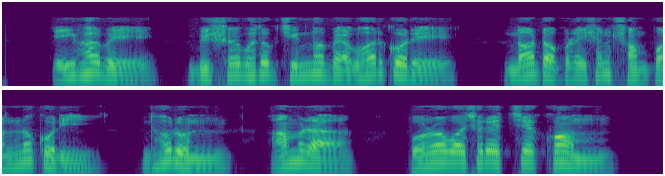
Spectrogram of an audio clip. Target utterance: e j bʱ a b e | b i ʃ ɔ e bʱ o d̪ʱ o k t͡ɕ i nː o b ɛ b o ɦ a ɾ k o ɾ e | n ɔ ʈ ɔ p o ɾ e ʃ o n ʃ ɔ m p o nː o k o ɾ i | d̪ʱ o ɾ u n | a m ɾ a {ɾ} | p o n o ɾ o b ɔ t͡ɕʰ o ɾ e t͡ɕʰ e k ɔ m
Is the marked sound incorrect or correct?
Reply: incorrect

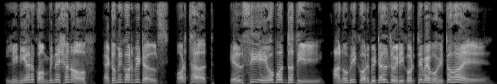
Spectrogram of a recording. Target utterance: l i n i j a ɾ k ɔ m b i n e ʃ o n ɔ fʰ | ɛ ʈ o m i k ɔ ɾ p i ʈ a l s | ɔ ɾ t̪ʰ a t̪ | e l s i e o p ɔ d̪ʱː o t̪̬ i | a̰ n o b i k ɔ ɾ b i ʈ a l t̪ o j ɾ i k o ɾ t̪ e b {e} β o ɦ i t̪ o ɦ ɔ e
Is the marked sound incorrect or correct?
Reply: incorrect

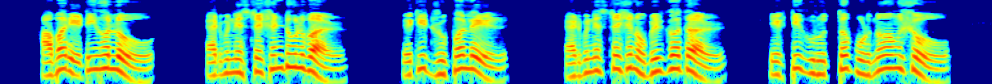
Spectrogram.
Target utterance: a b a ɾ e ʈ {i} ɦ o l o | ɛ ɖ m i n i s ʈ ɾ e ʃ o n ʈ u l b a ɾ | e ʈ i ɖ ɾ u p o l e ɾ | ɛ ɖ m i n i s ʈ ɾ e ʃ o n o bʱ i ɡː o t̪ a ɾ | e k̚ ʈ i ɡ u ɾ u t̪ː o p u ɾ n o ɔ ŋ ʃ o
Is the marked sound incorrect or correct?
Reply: correct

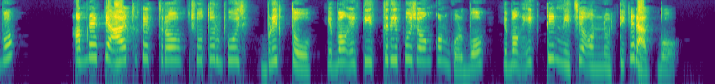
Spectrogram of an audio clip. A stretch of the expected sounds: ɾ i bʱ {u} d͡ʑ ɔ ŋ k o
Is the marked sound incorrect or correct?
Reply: correct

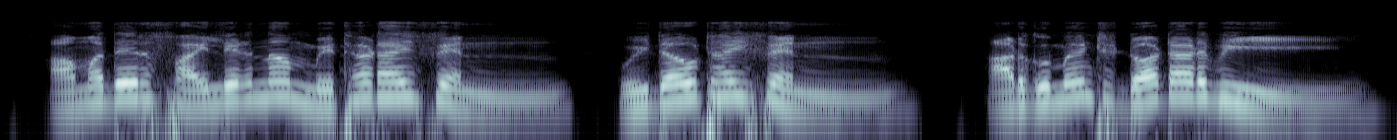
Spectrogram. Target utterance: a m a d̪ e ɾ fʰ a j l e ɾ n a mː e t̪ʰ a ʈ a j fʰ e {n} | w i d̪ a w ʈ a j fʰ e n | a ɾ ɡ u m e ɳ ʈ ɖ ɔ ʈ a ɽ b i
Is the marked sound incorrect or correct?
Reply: correct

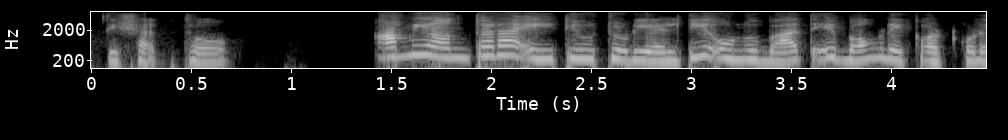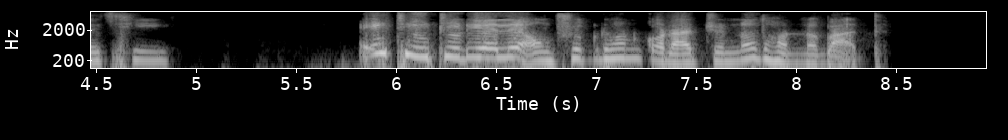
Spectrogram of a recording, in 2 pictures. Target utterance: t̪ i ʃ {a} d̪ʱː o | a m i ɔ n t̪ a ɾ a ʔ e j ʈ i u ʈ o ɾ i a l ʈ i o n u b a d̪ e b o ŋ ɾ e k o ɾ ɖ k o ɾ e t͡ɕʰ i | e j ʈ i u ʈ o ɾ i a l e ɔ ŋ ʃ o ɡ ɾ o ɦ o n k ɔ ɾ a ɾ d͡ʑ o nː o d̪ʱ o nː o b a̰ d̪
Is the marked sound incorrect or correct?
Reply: correct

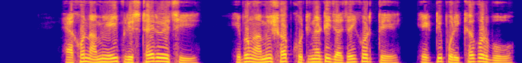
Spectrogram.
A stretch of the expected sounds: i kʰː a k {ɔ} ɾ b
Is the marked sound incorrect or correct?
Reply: incorrect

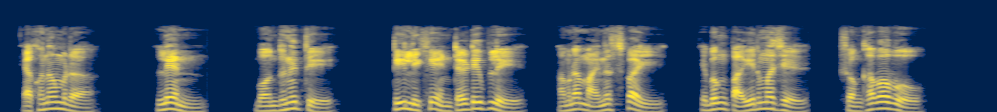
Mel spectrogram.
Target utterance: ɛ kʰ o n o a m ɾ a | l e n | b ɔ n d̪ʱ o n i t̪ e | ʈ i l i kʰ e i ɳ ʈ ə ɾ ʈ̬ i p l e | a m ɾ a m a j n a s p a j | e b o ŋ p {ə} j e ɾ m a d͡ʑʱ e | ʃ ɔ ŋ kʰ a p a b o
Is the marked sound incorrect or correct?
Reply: incorrect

